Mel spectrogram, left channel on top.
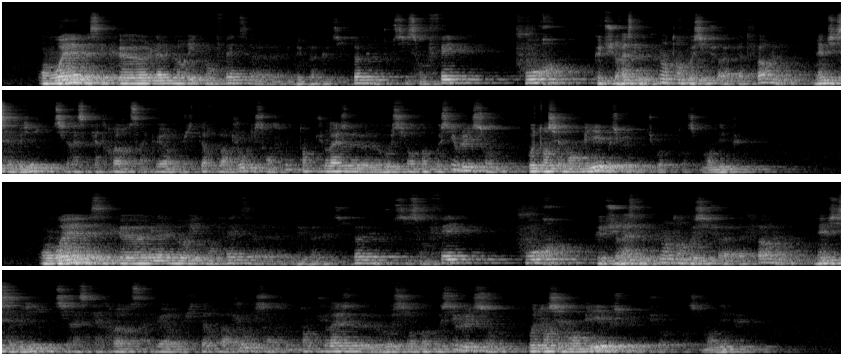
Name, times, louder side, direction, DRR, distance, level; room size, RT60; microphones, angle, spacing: voice 1, 0.4-3.2 3.5-4.6 5.1-5.5 5.9-7.8 8.1-13.3 13.7-15.0 15.3-15.8, left 2 dB, 55° left, 1 dB, 0.4 m, -24 dB
3.0 x 2.6 x 2.7 m, 1.2 s
head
